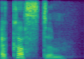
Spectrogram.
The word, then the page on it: accustom: British English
